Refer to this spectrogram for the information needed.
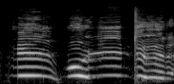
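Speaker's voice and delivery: very high-pitched teacher voice, calling out. Retelling how a chemistry teacher spoke: imitating a chemistry teacher. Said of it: "a chemistry teacher who was real".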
